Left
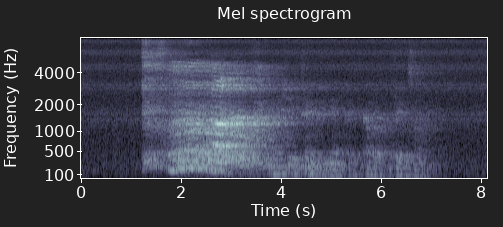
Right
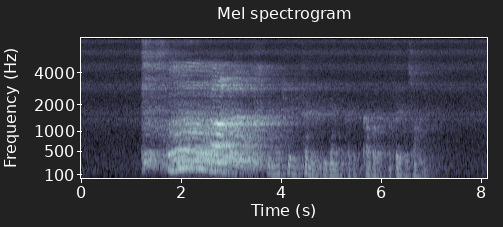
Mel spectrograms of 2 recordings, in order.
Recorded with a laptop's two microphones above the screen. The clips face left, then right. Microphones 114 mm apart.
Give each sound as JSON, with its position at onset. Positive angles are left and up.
{"t": 1.2, "sound": "a gasp", "side_deg": -65, "distance_m": 3.0}
{"t": 3.7, "sound": "a man speaking", "side_deg": -50, "distance_m": 4.0}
